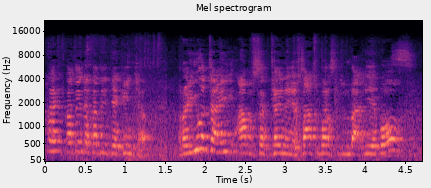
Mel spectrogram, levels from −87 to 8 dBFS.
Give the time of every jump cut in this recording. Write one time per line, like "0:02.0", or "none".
0:01.5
